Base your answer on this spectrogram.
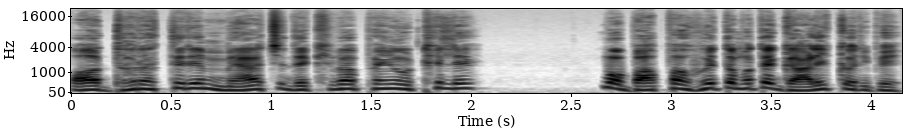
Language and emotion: Odia, fearful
